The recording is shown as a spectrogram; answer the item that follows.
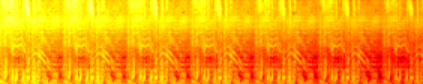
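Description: Electronic music from a DJ mix fading out at the end of the set. A repeating falling sweep, about three a second, grows steadily quieter.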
